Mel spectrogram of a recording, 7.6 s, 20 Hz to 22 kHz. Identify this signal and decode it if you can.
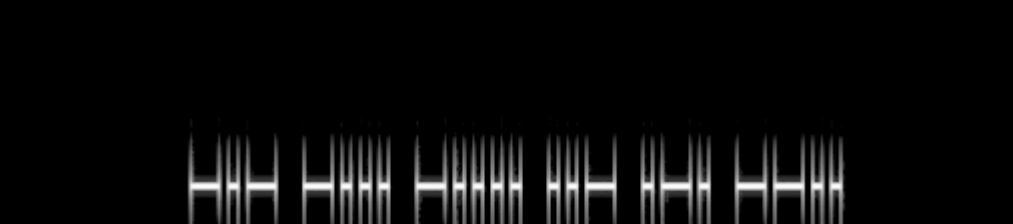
Morse code, heard as a keyed tone, about 17 wpm, 700 Hz. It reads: KB6URZ
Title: USA Call Signs Repeated 3x 17wpm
